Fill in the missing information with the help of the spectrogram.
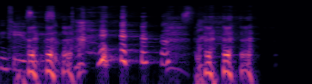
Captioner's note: laughter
